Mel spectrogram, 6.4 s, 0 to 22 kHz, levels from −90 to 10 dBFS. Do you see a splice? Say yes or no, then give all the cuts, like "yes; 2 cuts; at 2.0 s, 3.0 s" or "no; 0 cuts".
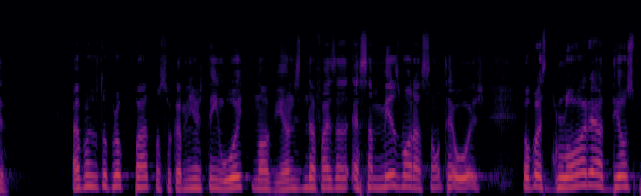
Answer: yes; 1 cut; at 5.4 s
